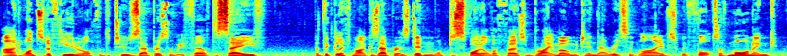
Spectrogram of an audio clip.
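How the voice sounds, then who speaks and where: A man with a fairly low voice reading a fan-fiction audiobook in first person, steady and dramatic. A faint hiss of noise sits under the reading. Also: a little fast. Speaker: audiobook reader.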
